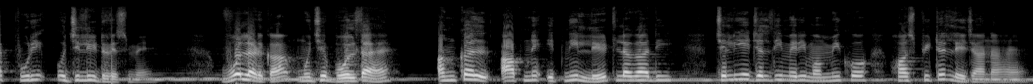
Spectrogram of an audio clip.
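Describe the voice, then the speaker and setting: A man narrating a first-person horror story in slow, measured storytelling. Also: on the high side. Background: background music.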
